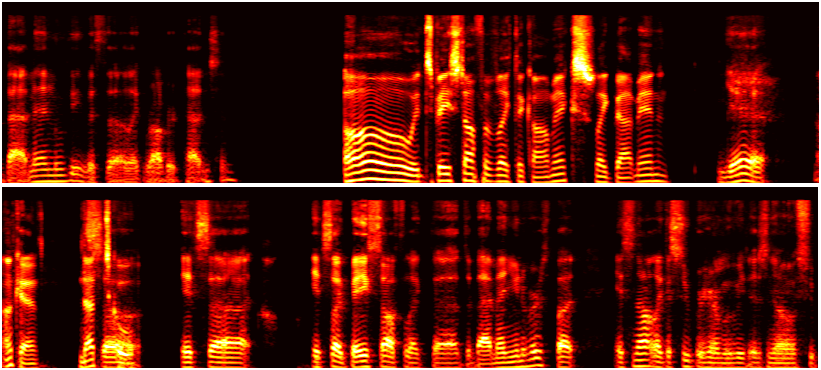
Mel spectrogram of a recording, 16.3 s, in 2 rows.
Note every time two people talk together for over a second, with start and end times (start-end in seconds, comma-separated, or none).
none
